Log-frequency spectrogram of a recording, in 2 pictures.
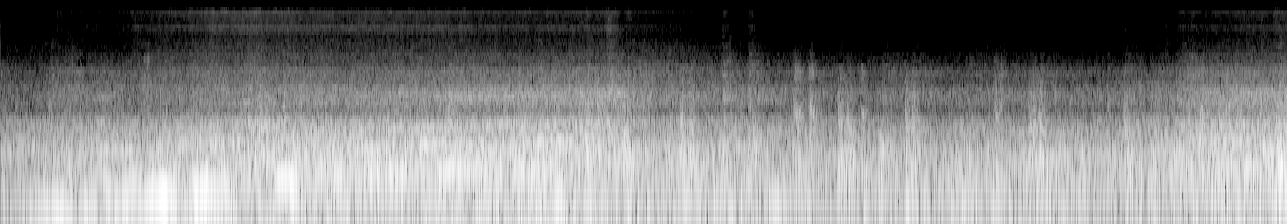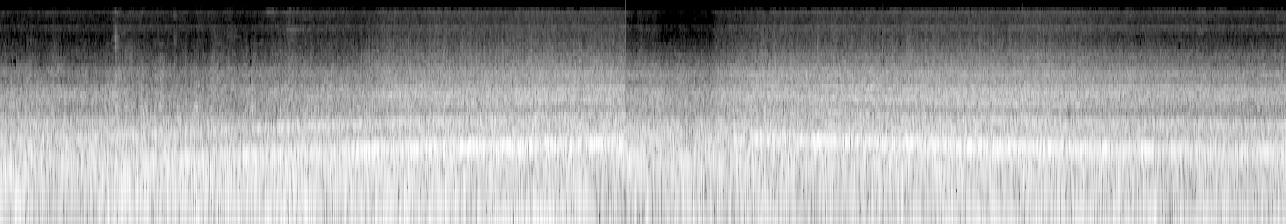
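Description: Moscow metro train running from the inside of a car. The traction motors whine rising in pitch as it pulls away, it runs on more quietly with track noise, the whine rises again, and it falls away near the end as the train brakes into the station.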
